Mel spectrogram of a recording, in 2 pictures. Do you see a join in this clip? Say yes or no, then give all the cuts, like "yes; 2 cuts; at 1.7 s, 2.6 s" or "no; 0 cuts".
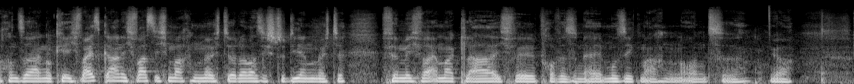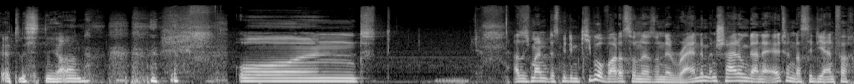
yes; 2 cuts; at 8.5 s, 10.8 s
